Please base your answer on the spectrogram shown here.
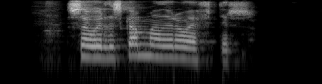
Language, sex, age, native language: Icelandic, female, 30-39, Icelandic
